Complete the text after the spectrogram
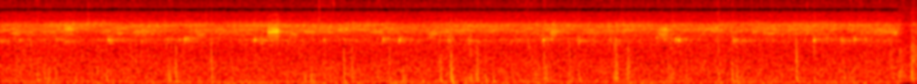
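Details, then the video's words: At night in rain in the Sabarimala forest of Kerala, an elephant area, a dense, steady chorus of crickets trills everywhere, with frogs and rain mixed in. "آپ ہر جگہ کرکٹ کی آواز سن سکتے ہیں۔"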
